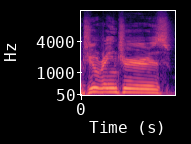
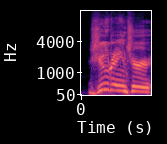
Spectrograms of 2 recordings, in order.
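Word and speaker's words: Zyuranger: it's kind of funny Jew Ranger is starts with the z-y-u but I swear it all comes together to sound like a j when it's pronounced in red in the original Japanese so apologies if I'm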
